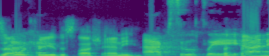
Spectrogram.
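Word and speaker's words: Ani: Does that work for you, the /Annie? Absolutely. And it's spelled A-N-I.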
